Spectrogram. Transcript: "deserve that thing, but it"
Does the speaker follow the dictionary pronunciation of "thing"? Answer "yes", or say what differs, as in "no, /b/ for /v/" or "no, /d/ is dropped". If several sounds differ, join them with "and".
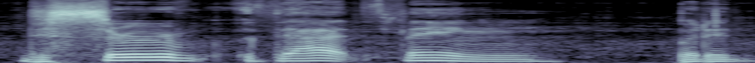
yes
